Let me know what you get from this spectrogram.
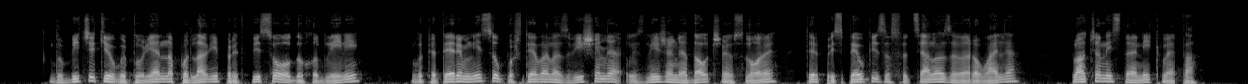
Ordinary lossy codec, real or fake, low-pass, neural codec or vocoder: none; fake; none; codec, 24 kHz, 1 kbps, SNAC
